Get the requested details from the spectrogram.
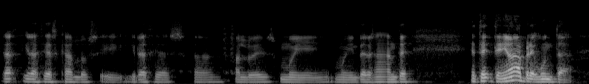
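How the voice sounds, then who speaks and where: A man's voice: mid-range voice, fairly even intonation, a little slow. A man asking a question in an online academic discussion, with stammering starts to his phrases. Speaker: seminar participant asking questions. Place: online video call.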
